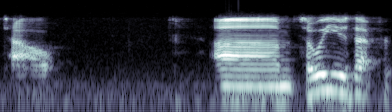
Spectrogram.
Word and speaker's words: tau: Um, it's pronounced tau.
